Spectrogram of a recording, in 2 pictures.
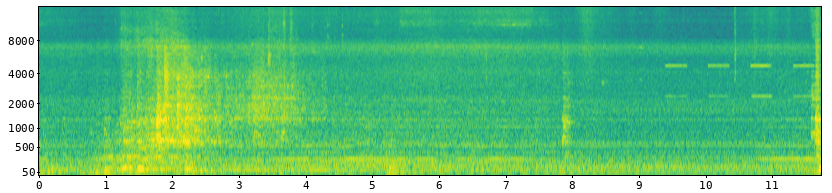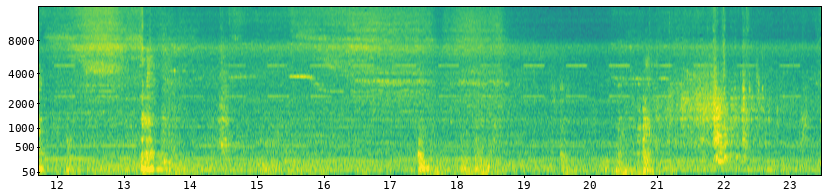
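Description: Stones clatter and scrape as an excavator bucket digs and dumps gravel.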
